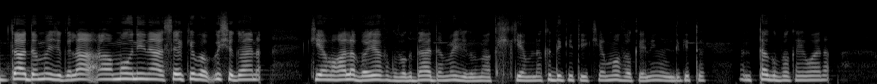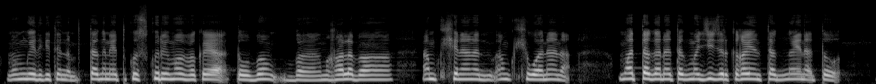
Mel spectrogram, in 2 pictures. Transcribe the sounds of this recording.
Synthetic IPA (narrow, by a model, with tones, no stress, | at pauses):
da˦da˨ma˦ʒi˨ɡi˨la˦a˦ma˦wni˦na˦˨sa˦jki˦ba˨bu˦ʃi˨ɡa˦na˨ | ki˨ja˨m˨ɣa˦la˦ba˨ja˦vɡva˨kda˦˨da˨ma˦ʒɡi˨lma˨kɬki˨ja˨m˨na˨ki˦di˨ɡi˦ti˨ki˨˦a˦˨ma˦va˨ka˨ni˦ma˨m˨di˨ɡi˦ti˦ | nta˦ɡba˨ka˨jwa˦na˦ | ma˦m˦ɡi˦dɡi˦ti˦na˨ta˦ɡne˦tu˦ku˦sku˦ɾi˦ma˦va˨ka˦ja˦to˨ba˦ba˨m˨ɣa˨la˦ba˨˦ | m˦kɬi˦na˦na˨˦m˦kɬi˦wa˨na˦na˨ | ma˦ta˦ɡa˨na˨ta˦ɡma˦d͡ʒi˦d͡ʒi˨ɾka˨ɣa˦jn˨ta˦ɡŋa˦i˦na˨to˨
